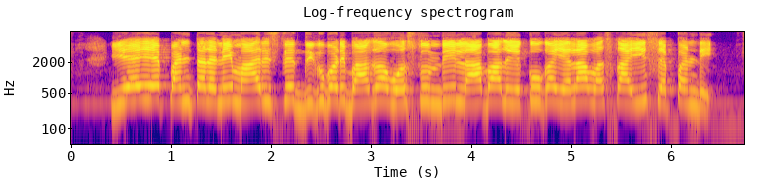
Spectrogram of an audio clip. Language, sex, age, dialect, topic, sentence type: Telugu, female, 25-30, Southern, agriculture, question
